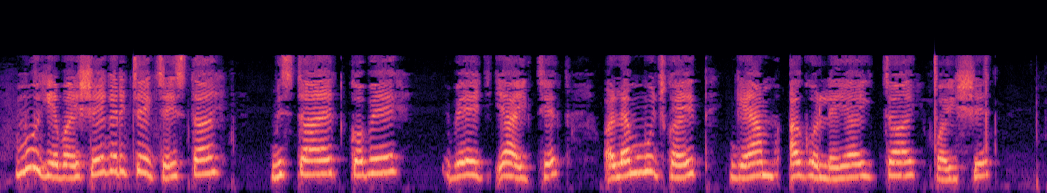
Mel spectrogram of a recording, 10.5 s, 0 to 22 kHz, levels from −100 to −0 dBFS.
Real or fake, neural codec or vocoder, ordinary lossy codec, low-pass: fake; vocoder, 48 kHz, 128 mel bands, Vocos; AAC, 24 kbps; 19.8 kHz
